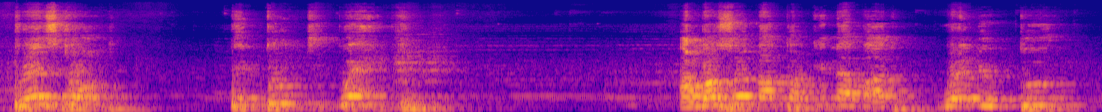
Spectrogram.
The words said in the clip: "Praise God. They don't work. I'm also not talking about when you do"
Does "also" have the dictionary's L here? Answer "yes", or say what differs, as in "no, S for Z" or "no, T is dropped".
no, L is dropped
